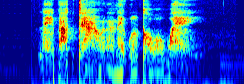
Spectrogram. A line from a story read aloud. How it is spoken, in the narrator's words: whispered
